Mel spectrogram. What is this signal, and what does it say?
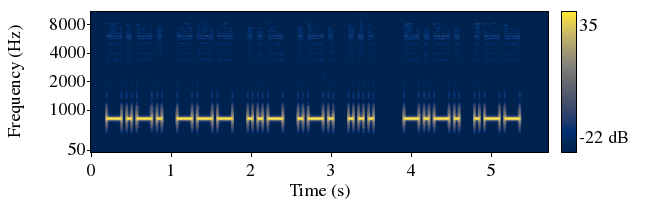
Morse code, heard as a keyed tone, about 19 wpm, 800 Hz. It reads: COURS CW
